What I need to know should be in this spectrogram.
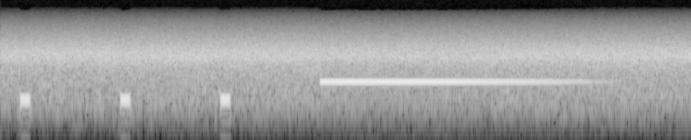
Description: Radio time signal (three low pips and a long one an octave up, as on NHK), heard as pips, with radio hiss.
